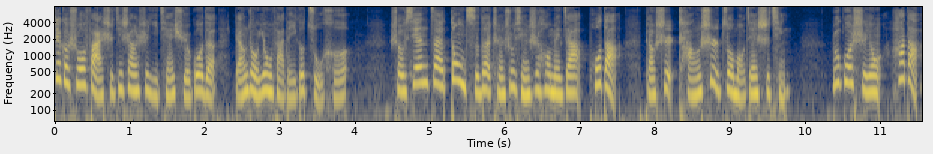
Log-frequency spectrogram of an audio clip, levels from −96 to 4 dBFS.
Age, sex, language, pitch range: 20-39, female, Chinese, 195-260 Hz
